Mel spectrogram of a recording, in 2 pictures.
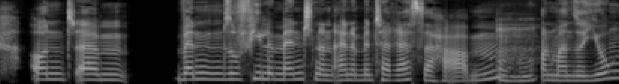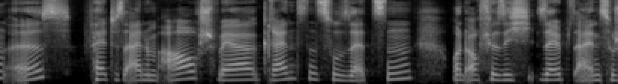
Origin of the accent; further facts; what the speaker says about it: Kaiserslautern, Rhineland-Palatinate, Germany; Ich komme übrigens aus Kaiserslautern, wow.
